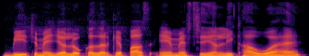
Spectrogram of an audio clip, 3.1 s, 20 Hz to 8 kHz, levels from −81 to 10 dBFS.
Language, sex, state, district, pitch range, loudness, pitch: Hindi, male, Jharkhand, Garhwa, 145-160 Hz, -14 LUFS, 150 Hz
